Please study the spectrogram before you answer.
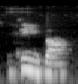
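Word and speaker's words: Ziewe: Ziva, I think. Z-I-E-W.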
